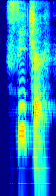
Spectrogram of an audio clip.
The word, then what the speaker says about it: feature: If you look at the dictionary, you will find out that this word is pronounced feather. This EA sounds like this E. Feather. This EA sounds like E. Feature.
